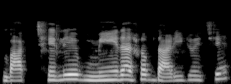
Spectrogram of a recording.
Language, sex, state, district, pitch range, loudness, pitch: Bengali, female, West Bengal, Paschim Medinipur, 190-230 Hz, -17 LUFS, 205 Hz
